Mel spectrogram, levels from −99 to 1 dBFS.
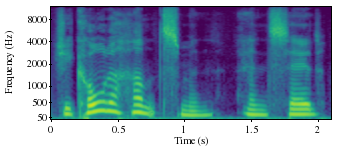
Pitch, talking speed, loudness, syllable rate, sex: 175 Hz, 170 wpm, -17 LUFS, 4.6 syllables/s, male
